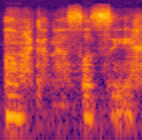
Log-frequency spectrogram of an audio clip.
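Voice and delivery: whispered exclamation; whispering. Real, not acted. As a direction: breathe it out softly. Whispering to herself.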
